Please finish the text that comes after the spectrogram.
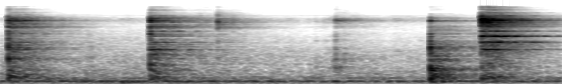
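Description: A utensil clinks and taps against a bowl while flour, salt and sugar are mixed for taralli dough, giving a few sharp, irregular knocks close up with quiet gaps between.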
